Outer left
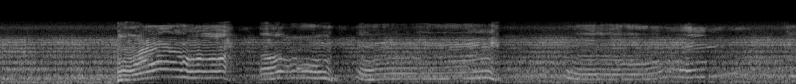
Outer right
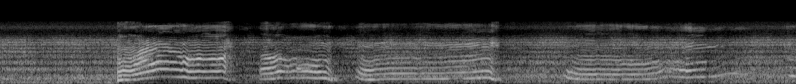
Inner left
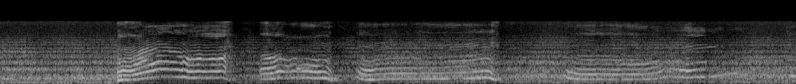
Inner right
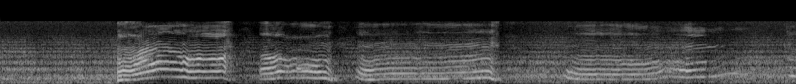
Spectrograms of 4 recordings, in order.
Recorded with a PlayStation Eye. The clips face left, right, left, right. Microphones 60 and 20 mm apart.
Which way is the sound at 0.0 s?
Centre (ahead or behind).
